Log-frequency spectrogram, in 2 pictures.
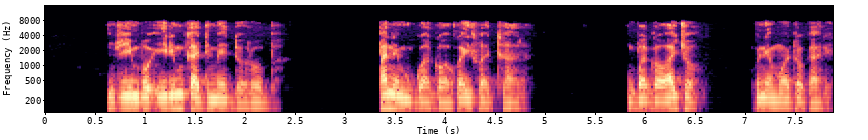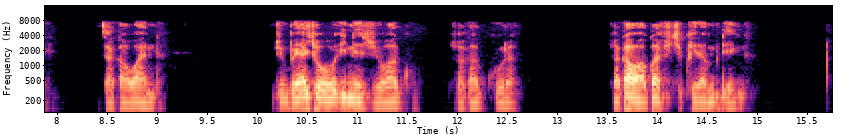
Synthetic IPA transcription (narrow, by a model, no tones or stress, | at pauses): nʐimbo̞ʔiɾimukatime̞dʱo̞ɾo̞ːbʱa | pane̞muɡʱwaɡʱawakwaiswatʰara | muɡʱwaɡʱawat͡ʃo̞ | une̞mo̞to̞kaɾi | d͡zakawaːnda | nʐimbojat͡ʃo̞ʔine̞ʐiwako | ʐ̥akaɡʱuːɾa | ʐ̥akawakwaʐit͡ʃikwiɾamuɗe̞ːŋɡa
